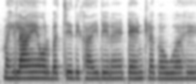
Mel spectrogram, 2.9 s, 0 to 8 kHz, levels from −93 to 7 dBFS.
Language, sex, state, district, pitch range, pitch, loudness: Hindi, female, Madhya Pradesh, Bhopal, 210-220 Hz, 215 Hz, -20 LUFS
